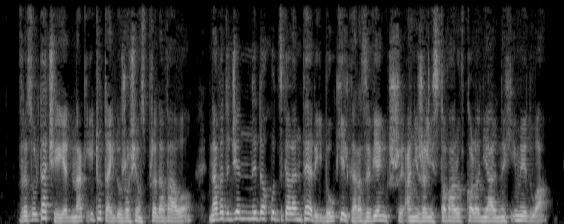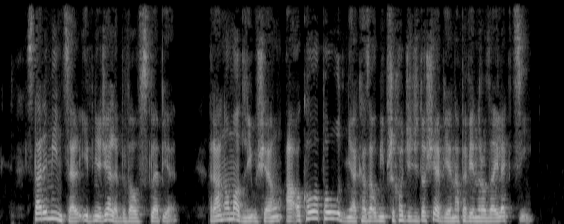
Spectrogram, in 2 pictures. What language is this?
Polish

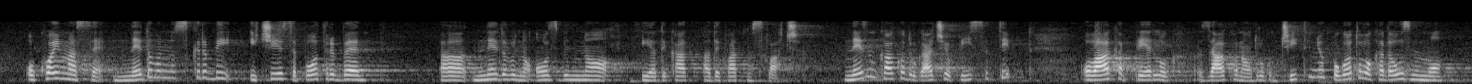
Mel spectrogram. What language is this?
Croatian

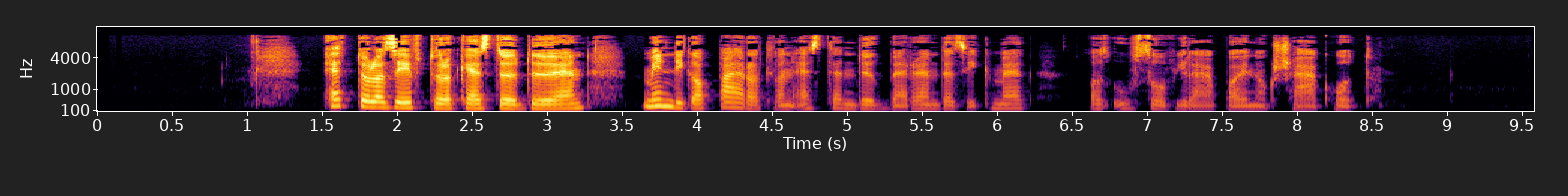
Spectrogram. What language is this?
Hungarian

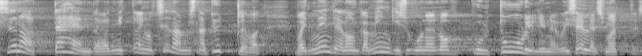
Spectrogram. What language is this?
Estonian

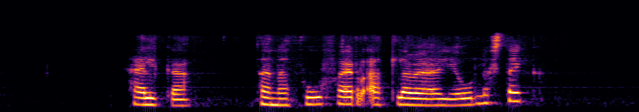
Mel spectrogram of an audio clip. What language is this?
Icelandic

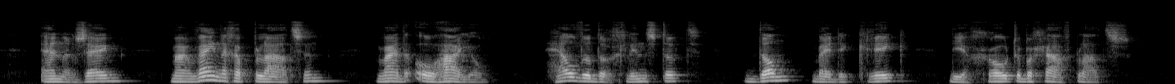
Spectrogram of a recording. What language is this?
Dutch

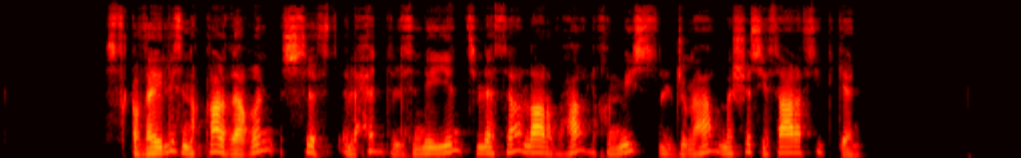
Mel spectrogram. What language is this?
Kabyle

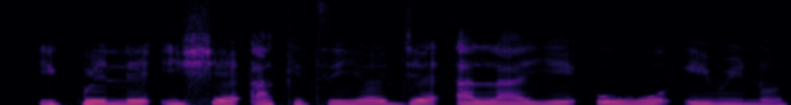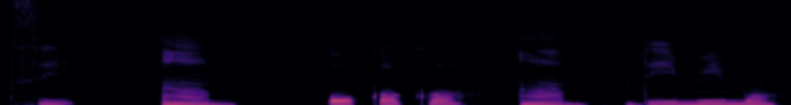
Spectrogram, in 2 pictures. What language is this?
Yoruba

